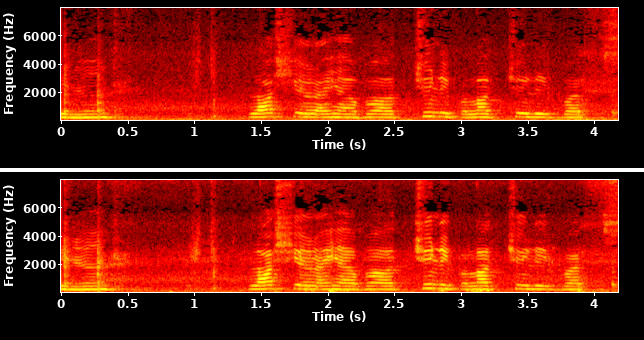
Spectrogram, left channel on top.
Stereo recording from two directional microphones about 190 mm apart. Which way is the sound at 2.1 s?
Centre (ahead or behind).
